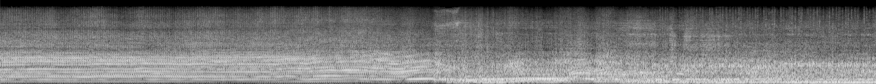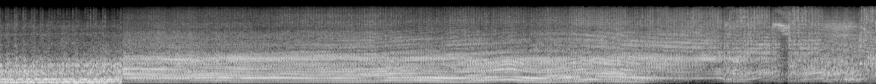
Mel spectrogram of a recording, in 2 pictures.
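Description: Rock bouncer buggy engine held at high revs, steady for a few seconds. A rougher, noisier stretch runs through the middle, then the steady note returns and wavers and drops away near the end.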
